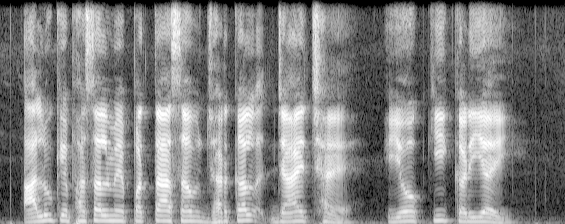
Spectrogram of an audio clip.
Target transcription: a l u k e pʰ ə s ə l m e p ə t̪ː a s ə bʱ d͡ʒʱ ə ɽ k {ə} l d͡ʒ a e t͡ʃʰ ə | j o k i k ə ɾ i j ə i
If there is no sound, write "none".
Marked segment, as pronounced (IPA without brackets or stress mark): ə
